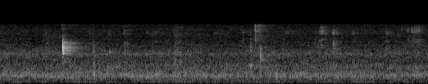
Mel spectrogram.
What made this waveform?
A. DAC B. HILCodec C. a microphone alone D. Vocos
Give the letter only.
C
